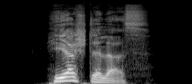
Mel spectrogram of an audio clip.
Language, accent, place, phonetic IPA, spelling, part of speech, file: German, Germany, Berlin, [ˈheːɐ̯ˌʃtɛlɐs], Herstellers, noun, De-Herstellers.ogg
- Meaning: genitive singular of Hersteller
